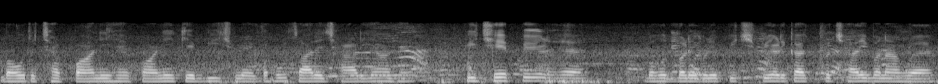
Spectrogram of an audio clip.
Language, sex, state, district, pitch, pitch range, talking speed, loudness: Hindi, male, Jharkhand, Deoghar, 145 Hz, 140-145 Hz, 160 wpm, -17 LUFS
